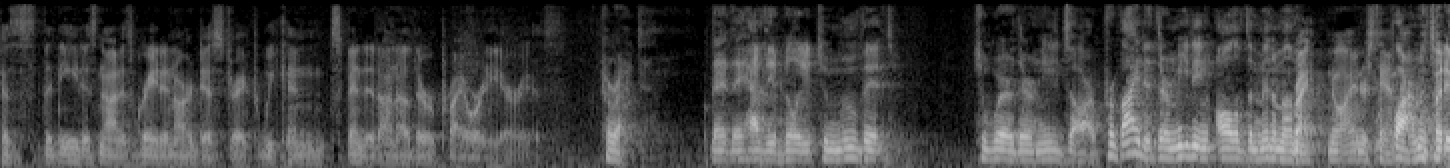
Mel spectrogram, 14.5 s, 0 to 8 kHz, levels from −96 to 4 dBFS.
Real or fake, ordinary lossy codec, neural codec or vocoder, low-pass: fake; MP3, 64 kbps; vocoder, 22.05 kHz, 80 mel bands, WaveNeXt; 7.2 kHz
